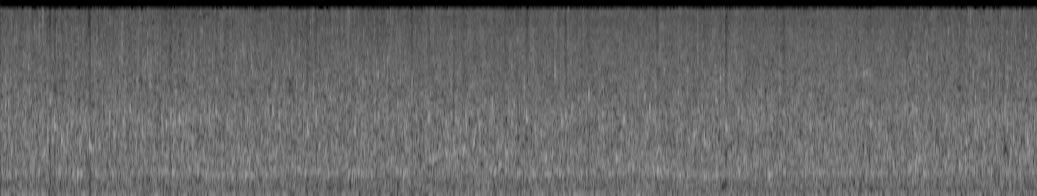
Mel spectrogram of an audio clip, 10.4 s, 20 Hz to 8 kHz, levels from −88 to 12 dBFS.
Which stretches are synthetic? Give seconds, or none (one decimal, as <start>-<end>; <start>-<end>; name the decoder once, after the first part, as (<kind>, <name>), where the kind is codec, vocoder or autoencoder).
4.2-8.9 (autoencoder, DAC-VAE)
